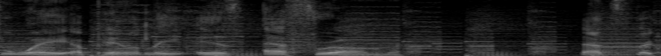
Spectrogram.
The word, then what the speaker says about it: Ephraim: shifted it's like what it's not a frame it's Ephraim is so weird here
